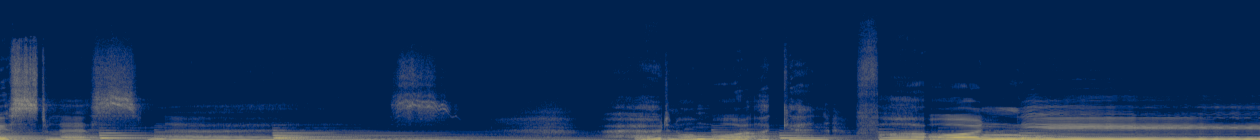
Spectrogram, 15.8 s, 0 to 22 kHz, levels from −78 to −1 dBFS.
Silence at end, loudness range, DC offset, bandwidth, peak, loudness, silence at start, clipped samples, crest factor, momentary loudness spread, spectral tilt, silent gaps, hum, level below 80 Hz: 0 s; 16 LU; under 0.1%; 15.5 kHz; -14 dBFS; -30 LUFS; 0 s; under 0.1%; 16 dB; 23 LU; -6.5 dB/octave; none; none; -58 dBFS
